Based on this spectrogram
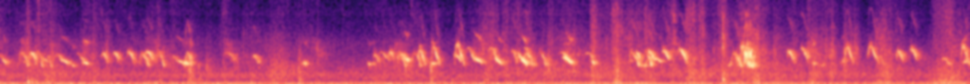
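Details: Group of three-week-old chicks living in a brooder, giving bursts of high, short peeping notes in clusters, pauses of quieter chirping between, with faint rustling and tapping.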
